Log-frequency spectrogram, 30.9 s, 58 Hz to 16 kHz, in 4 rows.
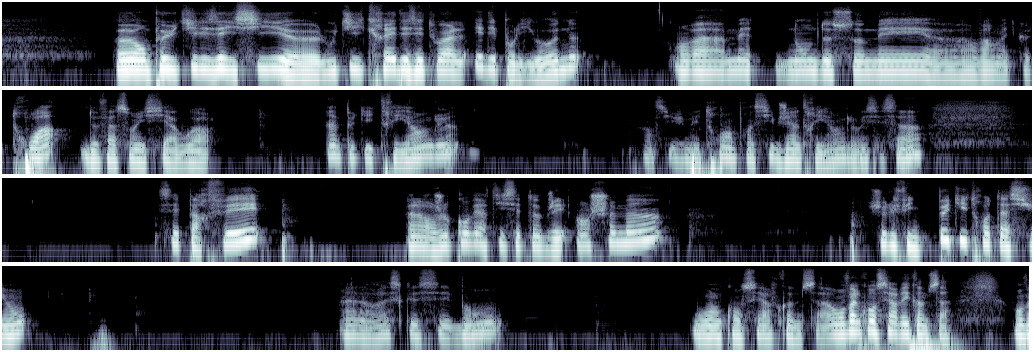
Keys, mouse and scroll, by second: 3.0 click, 4.4 click, 8.0 KP_3, 8.8-9.9 drag, 10.7 click, 12.1 click, 12.9 KP_3, 13.1 KP_Enter, 16.6 click, 19.2 click, 20.4 click, 21.6 click, 22.5 click, 23.3-29.7 drag, 30.4 click.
